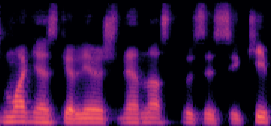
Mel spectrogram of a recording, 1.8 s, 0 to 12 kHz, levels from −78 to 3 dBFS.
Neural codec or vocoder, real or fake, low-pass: codec, 24 kHz, 0.9 kbps, WavTokenizer, large speech release; fake; 10.8 kHz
